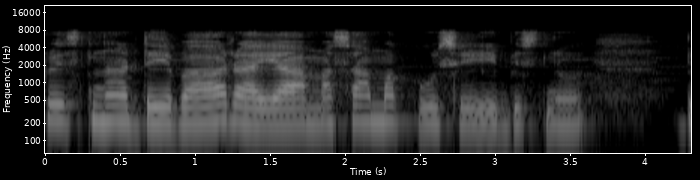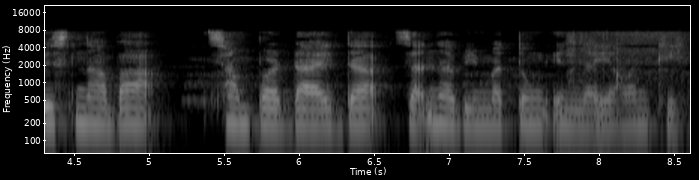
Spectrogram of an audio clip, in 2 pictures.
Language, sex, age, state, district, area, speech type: Manipuri, female, 45-60, Manipur, Kangpokpi, urban, read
